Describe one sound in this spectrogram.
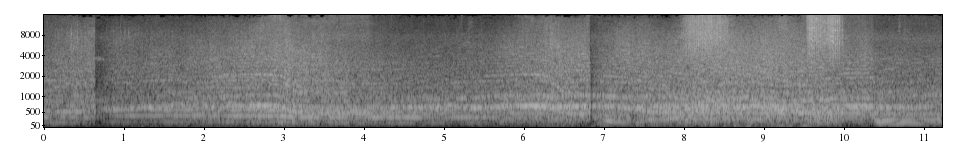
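A racing car engine whines loudly, its pitch rising and falling.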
